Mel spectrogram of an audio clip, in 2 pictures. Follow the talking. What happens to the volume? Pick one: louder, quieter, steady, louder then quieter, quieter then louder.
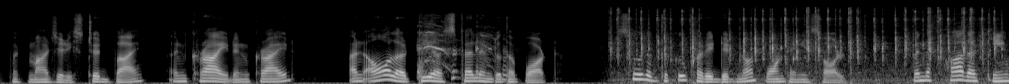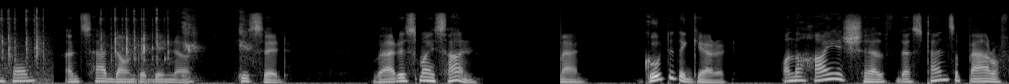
steady.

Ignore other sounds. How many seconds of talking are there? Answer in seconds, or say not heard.
19 s.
